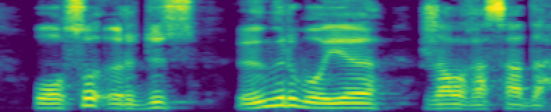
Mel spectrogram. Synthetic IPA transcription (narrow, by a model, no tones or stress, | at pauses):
wo̞səʔʏɾd̪ɪs | wɵmɪɾbo̞jə | ʒɑlˠʁɑsɑd̪ə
